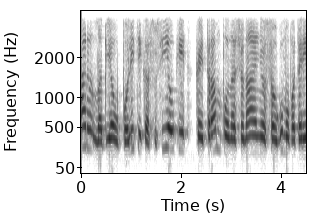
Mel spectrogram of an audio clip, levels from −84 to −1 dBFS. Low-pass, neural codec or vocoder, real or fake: 3.6 kHz; none; real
